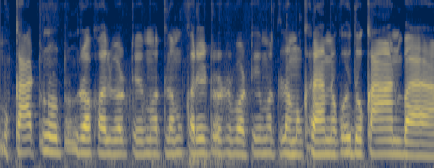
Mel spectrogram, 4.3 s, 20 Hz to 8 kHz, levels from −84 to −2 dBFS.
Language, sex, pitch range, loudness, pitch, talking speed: Bhojpuri, female, 200-215 Hz, -23 LUFS, 205 Hz, 220 wpm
